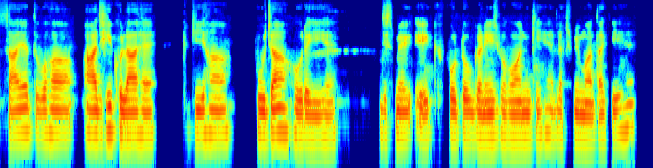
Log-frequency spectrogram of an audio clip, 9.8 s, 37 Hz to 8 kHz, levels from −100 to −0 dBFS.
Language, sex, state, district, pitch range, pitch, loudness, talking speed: Hindi, male, Uttarakhand, Uttarkashi, 110-120 Hz, 115 Hz, -24 LUFS, 140 wpm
